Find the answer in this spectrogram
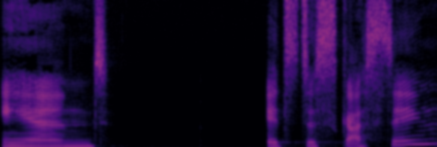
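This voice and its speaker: With an American accent, a woman speaks at a fairly high pitch. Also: very clean recording, silent background. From Western Pennsylvania. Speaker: congressional candidate. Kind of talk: interview.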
